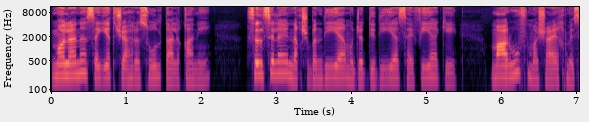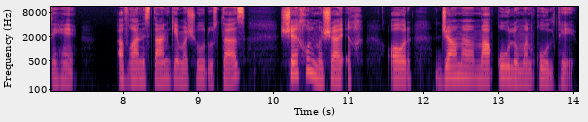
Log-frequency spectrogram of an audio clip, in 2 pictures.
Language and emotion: Urdu, neutral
